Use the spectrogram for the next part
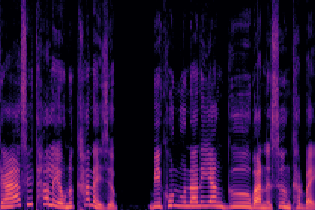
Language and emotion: Bodo, disgusted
